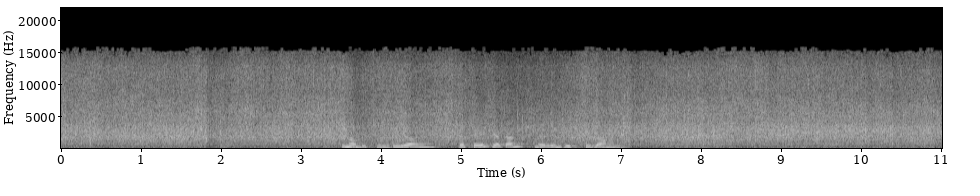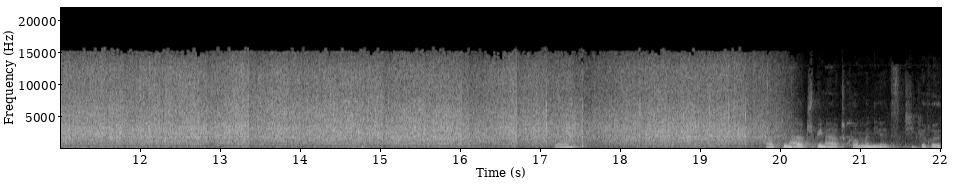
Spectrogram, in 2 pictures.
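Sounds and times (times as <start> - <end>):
food sizzling in a frying pan: 0.0 - 20.2.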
